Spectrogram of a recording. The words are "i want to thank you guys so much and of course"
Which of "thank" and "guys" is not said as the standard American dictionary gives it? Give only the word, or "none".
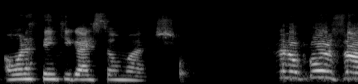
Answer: none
